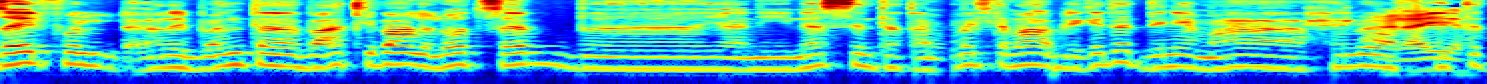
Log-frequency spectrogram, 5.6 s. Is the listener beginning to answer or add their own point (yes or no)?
no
